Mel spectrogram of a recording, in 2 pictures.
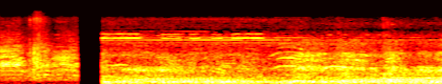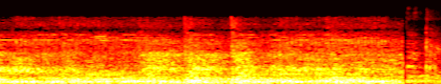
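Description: A large crowd shouts and roars in a street.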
